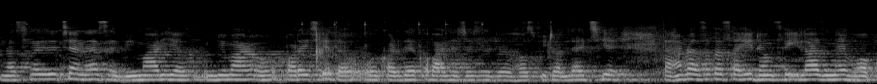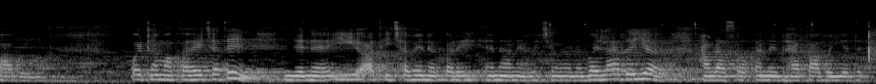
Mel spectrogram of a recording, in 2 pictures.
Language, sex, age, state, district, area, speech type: Maithili, female, 30-45, Bihar, Supaul, urban, spontaneous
